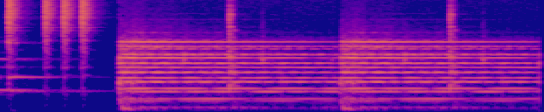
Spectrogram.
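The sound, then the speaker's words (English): A clock ticks four quick, crisp times, then a bright, ringing chime strikes twice and sustains, loud with no voices. “The clock struck two.”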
